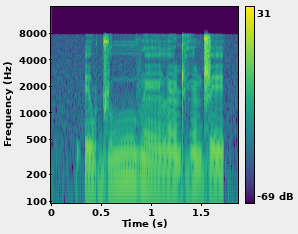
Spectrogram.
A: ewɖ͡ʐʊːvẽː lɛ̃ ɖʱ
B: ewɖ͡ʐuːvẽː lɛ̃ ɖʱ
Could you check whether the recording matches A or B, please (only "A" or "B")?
B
